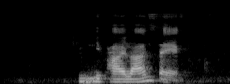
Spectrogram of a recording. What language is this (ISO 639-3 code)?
tha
